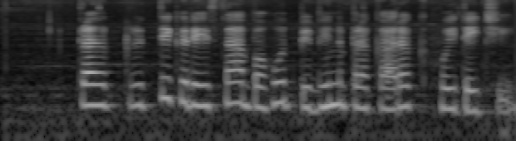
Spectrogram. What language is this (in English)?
Maithili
